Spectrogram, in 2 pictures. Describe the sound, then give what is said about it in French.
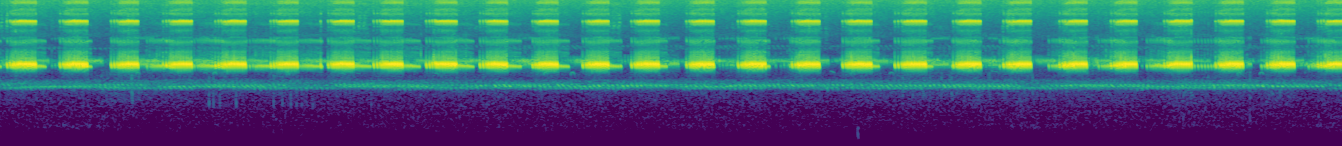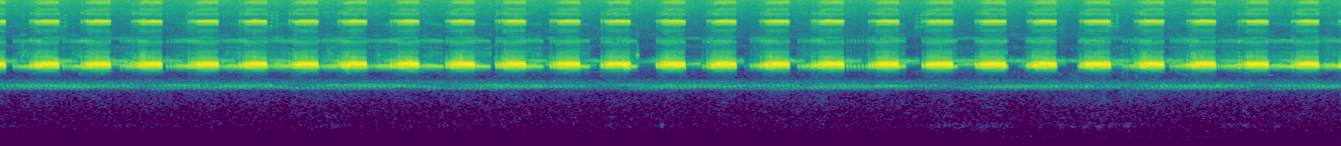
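Several crickets chirp steadily all around the microphones in a fast, regular pulsing rhythm, their high-pitched trills overlapping continuously for the whole stretch with no voices. “On les retrouve ailleurs, cette famille de grillons, c'est sous les tropiques et tout ça”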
